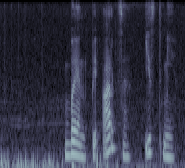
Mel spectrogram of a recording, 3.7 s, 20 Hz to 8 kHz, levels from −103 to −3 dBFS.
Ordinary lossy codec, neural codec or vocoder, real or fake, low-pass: none; none; real; none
